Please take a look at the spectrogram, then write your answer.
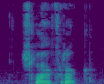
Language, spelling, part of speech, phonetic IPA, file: Polish, szlafrok, noun, [ˈʃlafrɔk], LL-Q809 (pol)-szlafrok.wav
